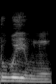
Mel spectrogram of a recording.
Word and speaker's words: Raymu: And it's easier to spell as opposed to saying Remo, which is the actual pronunciation of my name.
